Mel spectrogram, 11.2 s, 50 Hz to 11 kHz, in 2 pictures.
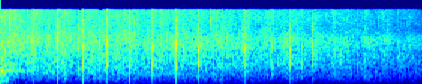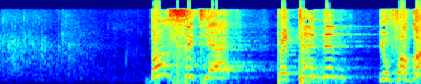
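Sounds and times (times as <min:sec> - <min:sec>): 
church congregation clapping hands in a steady rhythm: 0:00.0 - 0:07.4
speech: 0:08.2 - 0:11.2.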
